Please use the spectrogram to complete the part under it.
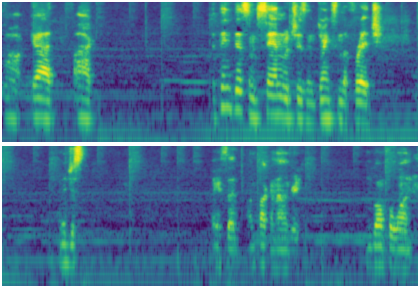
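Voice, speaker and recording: A man plays a tabletop roleplaying game with casual, improvised lines and action narration. His voice is medium in pitch, with faint music underneath. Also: fairly even intonation, a little slow, pauses often, darkish tone, rough recording.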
